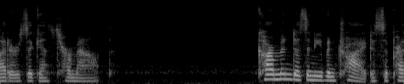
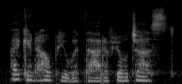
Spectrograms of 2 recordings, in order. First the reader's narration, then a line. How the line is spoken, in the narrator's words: she whispers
